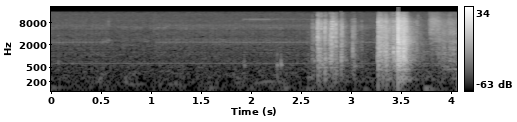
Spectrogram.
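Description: Near silence, then, about two and a half seconds in, a short run of crackling and tapping as plastic blister-packed fishing lures on cardboard cards are handled.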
